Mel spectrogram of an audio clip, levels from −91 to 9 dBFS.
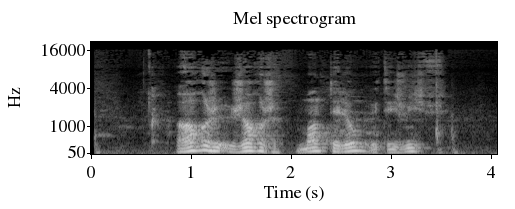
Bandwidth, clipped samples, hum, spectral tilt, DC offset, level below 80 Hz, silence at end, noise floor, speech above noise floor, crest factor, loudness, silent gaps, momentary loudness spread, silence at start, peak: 16.5 kHz; under 0.1%; none; -7 dB/octave; under 0.1%; -46 dBFS; 0.4 s; -47 dBFS; 30 dB; 18 dB; -18 LUFS; none; 18 LU; 0.05 s; -2 dBFS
